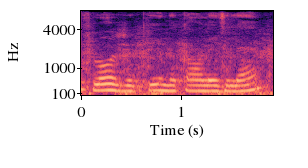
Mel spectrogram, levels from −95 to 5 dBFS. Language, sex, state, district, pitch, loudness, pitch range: Tamil, female, Tamil Nadu, Kanyakumari, 195 Hz, -12 LUFS, 190-210 Hz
